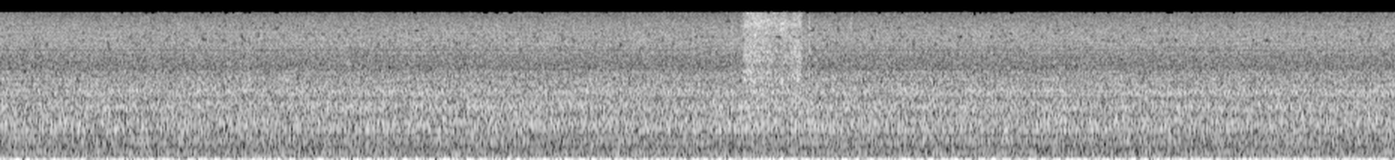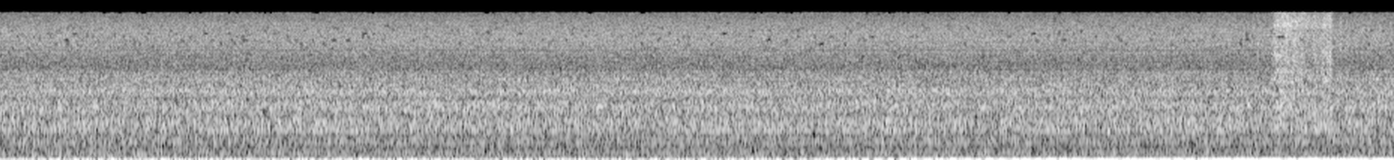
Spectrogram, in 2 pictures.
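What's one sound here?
A jet airliner's engines rumble with a low, steady drone.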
